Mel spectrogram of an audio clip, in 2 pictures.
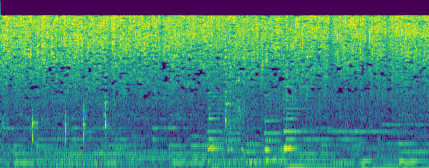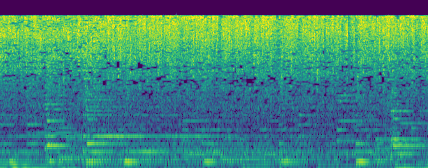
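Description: Chopped onions sizzling in hot oil in a nonstick pan, stirred with a wooden spatula, with a few sharp clicks of the spatula in the first second. Background music plays over it.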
